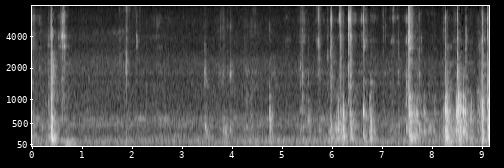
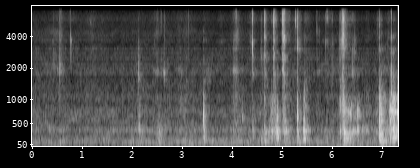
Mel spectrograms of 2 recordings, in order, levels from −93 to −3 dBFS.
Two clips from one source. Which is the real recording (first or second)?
first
